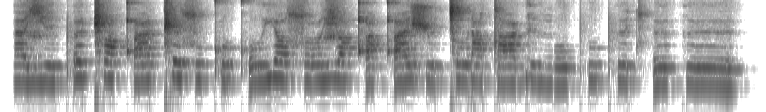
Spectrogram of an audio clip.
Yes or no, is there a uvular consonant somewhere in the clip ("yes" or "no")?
yes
